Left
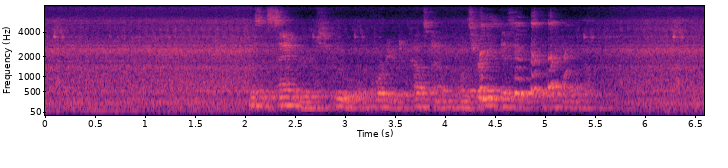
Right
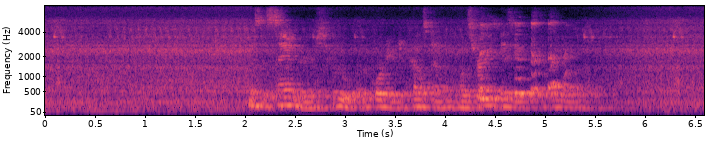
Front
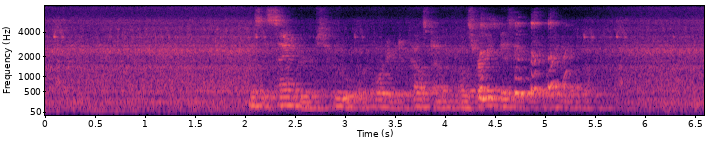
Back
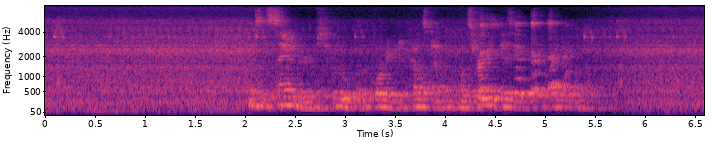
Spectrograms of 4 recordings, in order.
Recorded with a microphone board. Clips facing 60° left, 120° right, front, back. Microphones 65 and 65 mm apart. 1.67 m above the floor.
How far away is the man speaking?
About 1.4 m.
